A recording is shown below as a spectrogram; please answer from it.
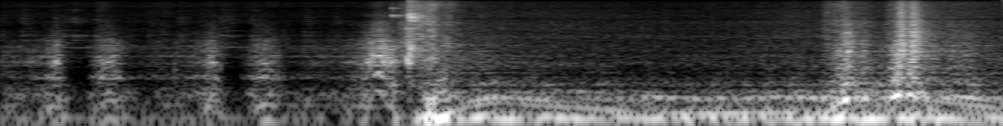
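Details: LSX engine with a hot-start problem that previously cranked barely a quarter turn and never started: hot, it now cranks a few slow, laboured turns, catches within seconds and runs on a deep, steady rumble with blips. Charging voltage still seems low.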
